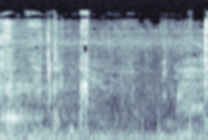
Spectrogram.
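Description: A person eating noodles by hand from a pot: faint slurping and chewing, with a few short clicks.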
